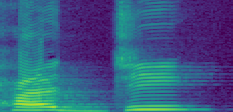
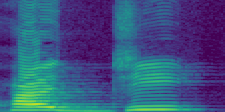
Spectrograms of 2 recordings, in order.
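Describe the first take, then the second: No difference in how they are said.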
